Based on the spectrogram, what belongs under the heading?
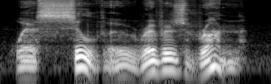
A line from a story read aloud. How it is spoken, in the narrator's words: he muttered in disbelief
